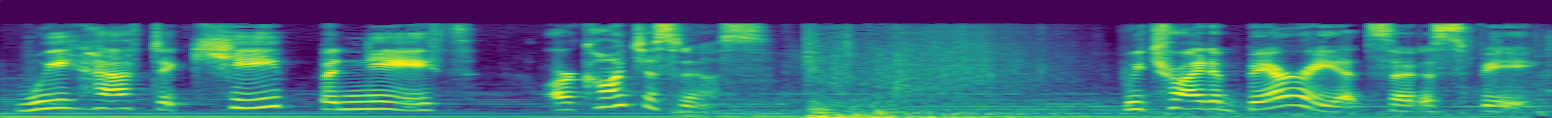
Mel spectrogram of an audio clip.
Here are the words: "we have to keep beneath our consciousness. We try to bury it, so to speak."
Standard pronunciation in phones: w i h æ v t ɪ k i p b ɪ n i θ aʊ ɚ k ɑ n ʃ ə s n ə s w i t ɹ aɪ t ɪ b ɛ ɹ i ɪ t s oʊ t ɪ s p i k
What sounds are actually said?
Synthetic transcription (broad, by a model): w i h æ f t ɪ k i p b ɪ n i θ aʊ ɚ k ɑ n ʃ ə s n ə s w i t ɹ aɪ t ɪ b ɛ ɹ i ɪ t s oʊ t ɪ s p i k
